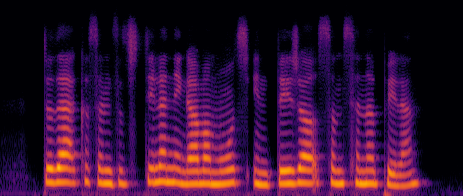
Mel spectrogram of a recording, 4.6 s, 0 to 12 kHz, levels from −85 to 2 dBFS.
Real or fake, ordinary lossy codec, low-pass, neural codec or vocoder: fake; none; none; codec, 24 kHz, 0.9 kbps, WavTokenizer, large speech release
